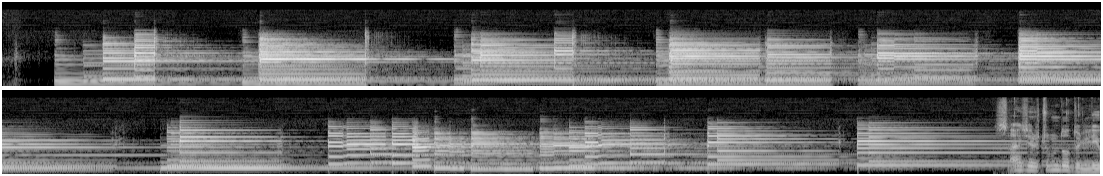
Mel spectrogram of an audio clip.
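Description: An electric guitar runs through a Two notes Torpedo C.A.B. M+ pedal with chamber ambience reverb, playing sustained distorted chords and single-note lines that ring and tail off, loud and with no voices.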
